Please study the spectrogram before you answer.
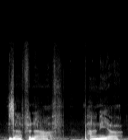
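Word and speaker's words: Zaphenath-Paneah: Zaphanath Paneah.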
